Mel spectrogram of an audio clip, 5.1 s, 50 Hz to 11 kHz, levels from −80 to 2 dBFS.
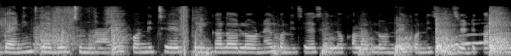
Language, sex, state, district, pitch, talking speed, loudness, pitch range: Telugu, female, Andhra Pradesh, Sri Satya Sai, 225 Hz, 245 wpm, -19 LUFS, 220-230 Hz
